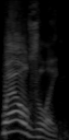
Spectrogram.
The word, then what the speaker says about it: Wellesley: I heard Wellesley like 6 times in a row. Ain't it Wellesley, Massachusetts? Yes. It's Wellesley. Wellesley, yes. So it's like Wesley.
